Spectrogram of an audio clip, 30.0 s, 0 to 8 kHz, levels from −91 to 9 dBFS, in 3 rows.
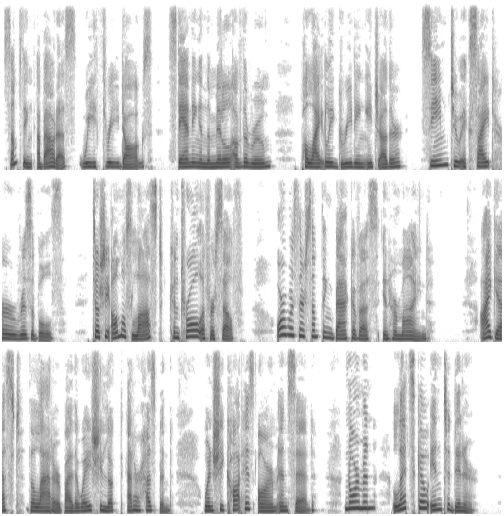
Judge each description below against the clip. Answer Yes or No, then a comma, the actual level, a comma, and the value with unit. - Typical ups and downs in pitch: Yes, average, 4.4 semitones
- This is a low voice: No, high, 190 Hz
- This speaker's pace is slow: Yes, slow, 130 wpm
